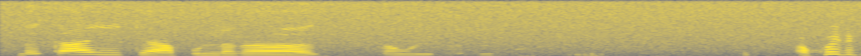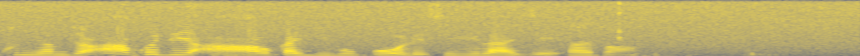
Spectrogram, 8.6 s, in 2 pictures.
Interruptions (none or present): none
